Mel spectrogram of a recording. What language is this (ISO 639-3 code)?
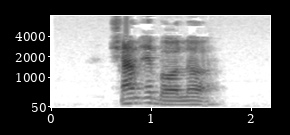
fas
